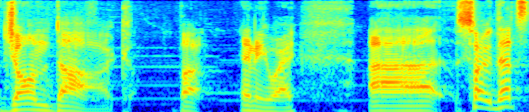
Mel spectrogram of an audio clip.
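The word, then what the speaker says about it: Jeanne d'Arc: pronouncing that correctly I believe it's actually pronounced John dark uh anyway like unironically I Googled it cuz people were like you're pronouncing it incorrectly I Googled it and it said John dark but anyway uh so that's the variant variant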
